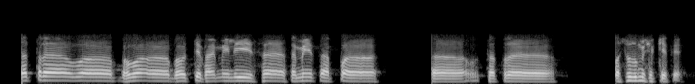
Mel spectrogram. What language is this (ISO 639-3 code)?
san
